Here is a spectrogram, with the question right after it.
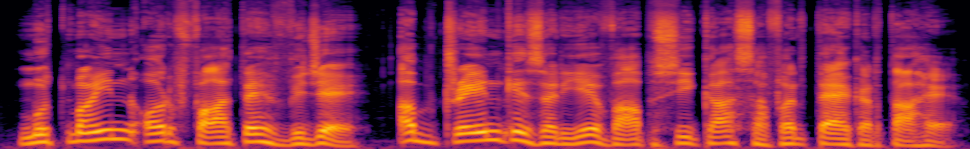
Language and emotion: Urdu, neutral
